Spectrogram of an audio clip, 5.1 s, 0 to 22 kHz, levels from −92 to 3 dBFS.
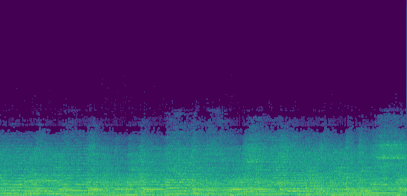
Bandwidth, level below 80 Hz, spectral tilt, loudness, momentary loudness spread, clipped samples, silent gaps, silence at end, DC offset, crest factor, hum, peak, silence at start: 9.6 kHz; -48 dBFS; -5 dB/octave; -16 LUFS; 1 LU; under 0.1%; none; 0 s; under 0.1%; 12 dB; none; -4 dBFS; 0 s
